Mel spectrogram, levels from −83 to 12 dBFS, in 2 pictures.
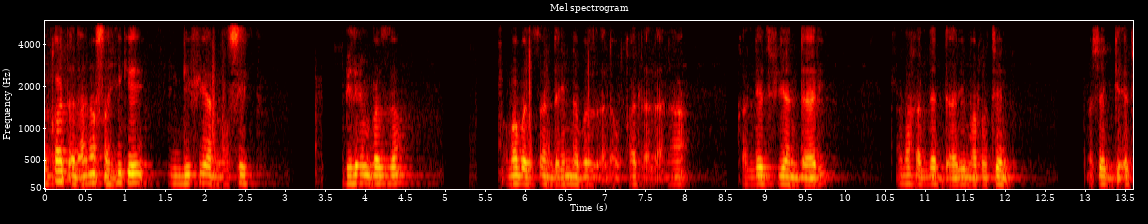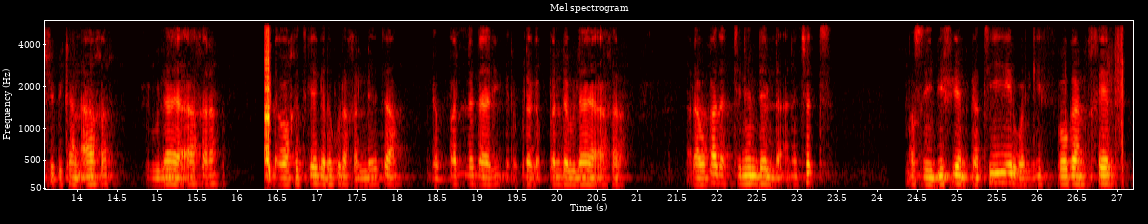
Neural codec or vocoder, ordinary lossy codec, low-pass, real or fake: none; none; 5.4 kHz; real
